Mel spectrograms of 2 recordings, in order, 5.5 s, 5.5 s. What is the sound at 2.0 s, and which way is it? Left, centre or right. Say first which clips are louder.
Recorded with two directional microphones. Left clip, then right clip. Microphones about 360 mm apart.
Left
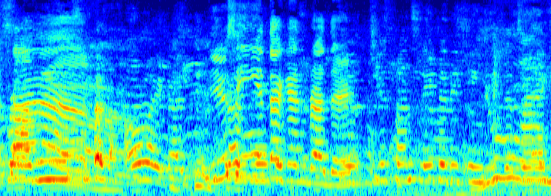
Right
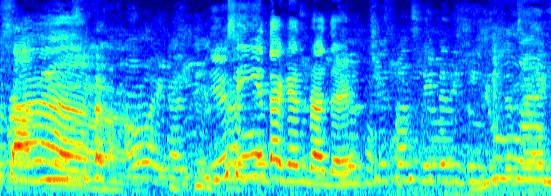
Speech: left 2 dB; centre.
